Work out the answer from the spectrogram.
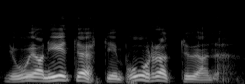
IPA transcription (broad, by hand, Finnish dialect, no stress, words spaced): juː jɑ niːt tehtiːm puhretːyænæ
